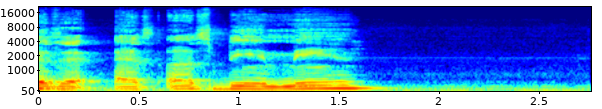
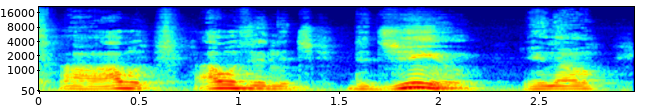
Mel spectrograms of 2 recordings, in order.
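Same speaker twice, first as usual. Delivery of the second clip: hesitant, loud mock excuse; fibbing; 8 dB louder than usual. Boy telling classmates he was in the gym, acted fibbing. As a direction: stumble into a transparent fib. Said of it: "they knew that I was fibbing".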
